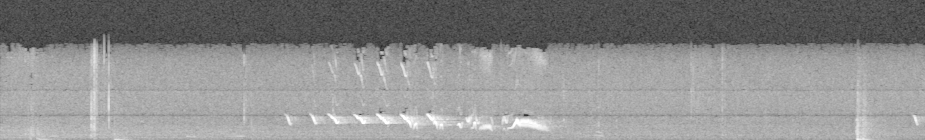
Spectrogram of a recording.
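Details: A blue chaffinch gives one song of roughly ten quick, downward-slurred notes that speed up slightly and end in a louder buzzy flourish. A few sharp clicks and knocks come before and after it.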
